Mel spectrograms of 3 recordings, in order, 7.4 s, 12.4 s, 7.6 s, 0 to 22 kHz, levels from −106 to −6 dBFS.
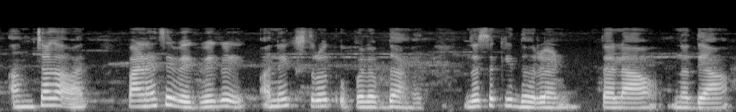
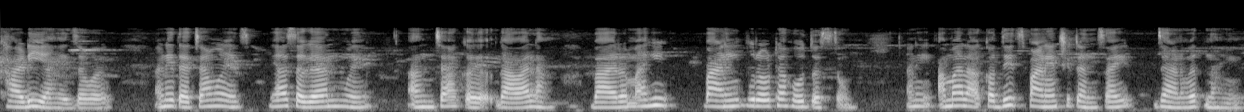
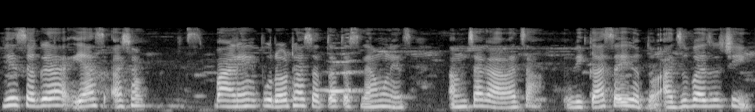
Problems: none marked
